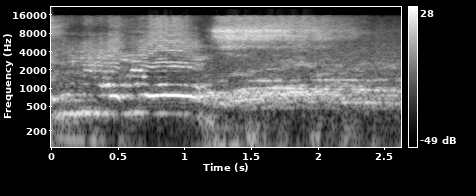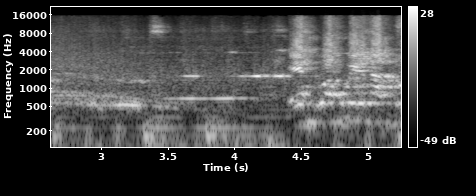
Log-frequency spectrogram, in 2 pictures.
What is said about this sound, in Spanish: Dale ese grito de júbilo a Dios.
